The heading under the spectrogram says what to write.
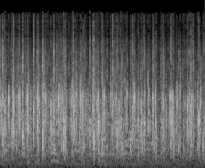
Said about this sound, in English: if you volunteer coach for this organization and these kids, raise your hand if you're in the crowd and you're a volunteer coach or you volunteered some way in this great, great league that we've got. Let's give those guys a round of applause.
